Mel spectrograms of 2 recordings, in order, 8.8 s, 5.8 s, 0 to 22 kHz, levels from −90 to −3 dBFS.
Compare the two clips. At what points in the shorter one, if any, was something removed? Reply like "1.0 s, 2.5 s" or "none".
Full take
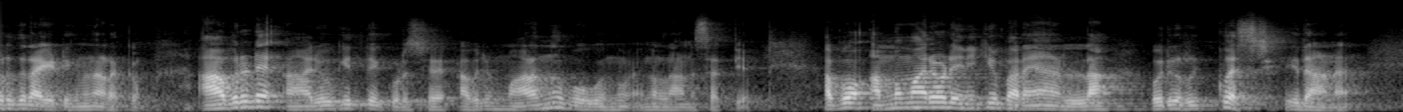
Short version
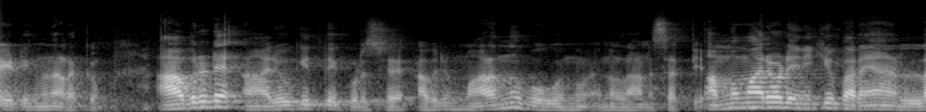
4.4 s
